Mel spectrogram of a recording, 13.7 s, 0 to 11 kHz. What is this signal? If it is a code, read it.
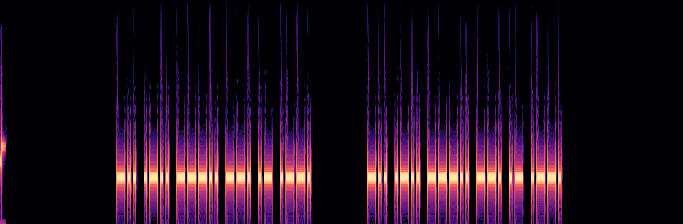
Morse code, heard as a keyed tone, about 22 wpm, 700 Hz. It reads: DL8GAP DL8GAP
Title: DXCC-100 Call Signs - 6 Characters - Repeated 2x - 22wpm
